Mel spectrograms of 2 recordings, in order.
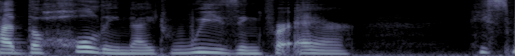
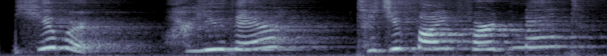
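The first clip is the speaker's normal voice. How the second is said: much higher and louder call; 11 dB louder than usual. Acted. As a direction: call clearly through the speaker. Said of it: "much louder this time".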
